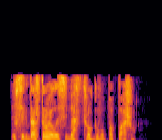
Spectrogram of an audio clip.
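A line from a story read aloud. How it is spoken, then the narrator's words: Laughing out loud. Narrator (Russian): Друг засмеялся в голос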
